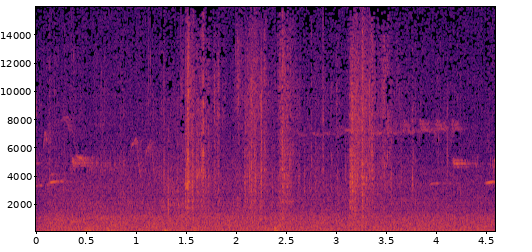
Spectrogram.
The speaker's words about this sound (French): Ça fait toujours le même bruit, moi j'entends le courant d'une rivière. Attendez, on refait pas de bruit pour voir ? C'est une rivière ? Ah oui, c'est une rivière.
